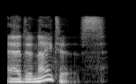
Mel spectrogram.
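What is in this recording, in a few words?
"adenitis", British English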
